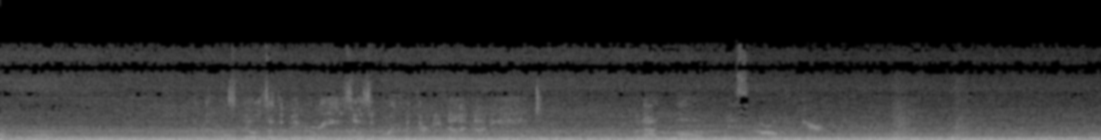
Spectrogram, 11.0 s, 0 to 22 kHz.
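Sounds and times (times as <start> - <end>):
low machinery rumble: 0.0 - 11.0.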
